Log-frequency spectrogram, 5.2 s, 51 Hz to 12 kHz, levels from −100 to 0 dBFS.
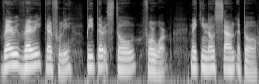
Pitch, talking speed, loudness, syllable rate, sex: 140 Hz, 125 wpm, -18 LUFS, 4.6 syllables/s, male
